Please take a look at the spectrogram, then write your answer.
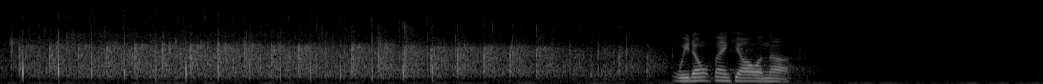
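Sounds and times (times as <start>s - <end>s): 
audience applause: 0.0s - 6.7s
speech: 6.8s - 8.1s.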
